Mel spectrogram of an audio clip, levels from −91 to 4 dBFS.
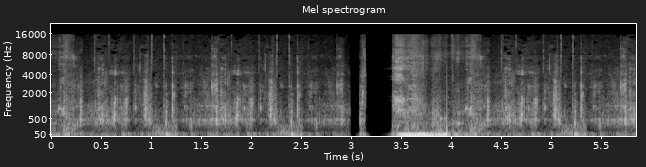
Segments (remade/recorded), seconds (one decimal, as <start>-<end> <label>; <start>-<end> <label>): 0.0-3.3 recorded; 3.3-5.1 remade; 5.1-5.9 recorded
